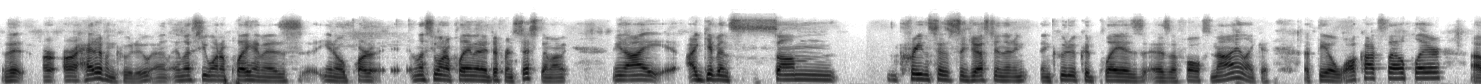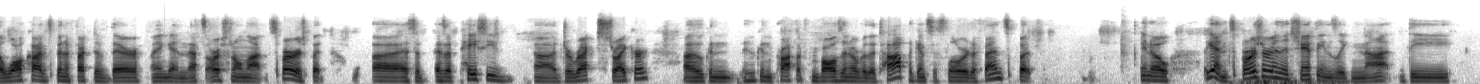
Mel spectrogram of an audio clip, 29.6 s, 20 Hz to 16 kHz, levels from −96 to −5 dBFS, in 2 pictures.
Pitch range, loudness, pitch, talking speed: 120-160 Hz, -19 LUFS, 135 Hz, 215 wpm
